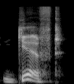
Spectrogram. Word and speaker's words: GIF: GIF, just like gift, where just without the T.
